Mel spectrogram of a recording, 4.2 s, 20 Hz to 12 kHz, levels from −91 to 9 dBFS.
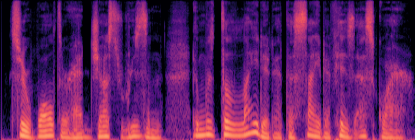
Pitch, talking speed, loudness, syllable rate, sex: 110 Hz, 200 wpm, -19 LUFS, 5.5 syllables/s, male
